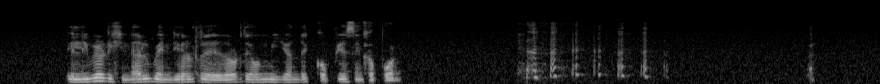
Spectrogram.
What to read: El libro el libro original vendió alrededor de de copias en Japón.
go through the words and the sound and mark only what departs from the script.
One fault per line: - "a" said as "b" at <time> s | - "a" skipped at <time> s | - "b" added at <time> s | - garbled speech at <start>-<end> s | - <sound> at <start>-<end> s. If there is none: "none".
- "el libro" skipped at 1.0 s
- "un millón" added at 2.5 s
- laugh at 5.2-6.7 s
- laugh at 8.1-8.2 s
